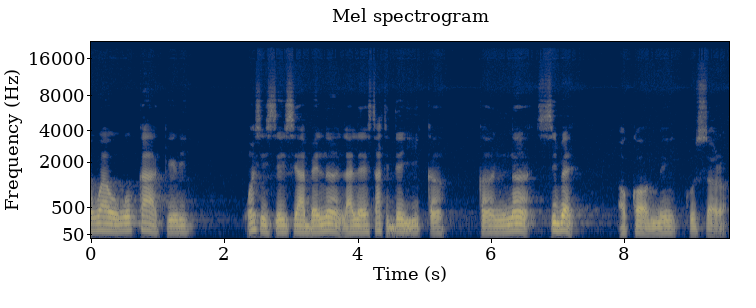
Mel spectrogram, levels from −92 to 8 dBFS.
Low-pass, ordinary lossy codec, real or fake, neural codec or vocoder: 19.8 kHz; none; real; none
